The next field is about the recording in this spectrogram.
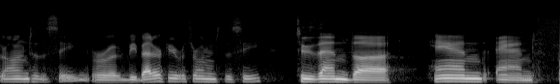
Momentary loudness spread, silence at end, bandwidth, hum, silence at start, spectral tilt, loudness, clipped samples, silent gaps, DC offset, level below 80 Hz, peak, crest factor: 12 LU; 0.25 s; 9 kHz; none; 0 s; -8 dB/octave; -23 LUFS; under 0.1%; none; under 0.1%; -76 dBFS; -8 dBFS; 16 dB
